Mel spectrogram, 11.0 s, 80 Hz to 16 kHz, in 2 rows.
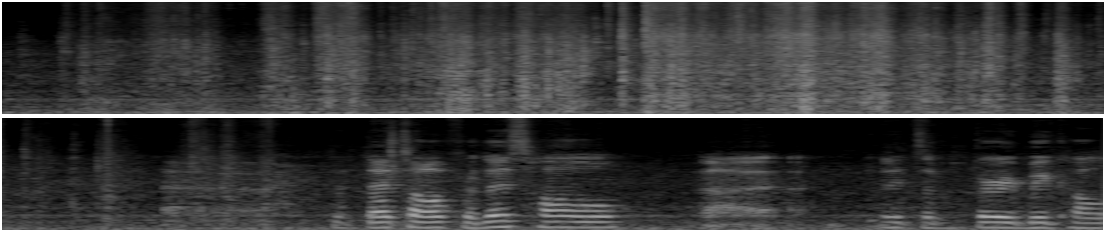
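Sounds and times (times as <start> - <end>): shopping bags crinkling: 0.3 - 6.2.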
